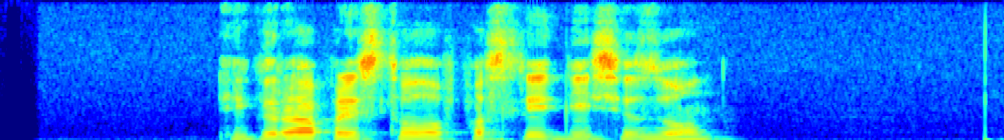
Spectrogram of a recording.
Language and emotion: Russian, neutral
